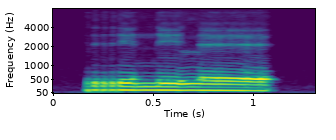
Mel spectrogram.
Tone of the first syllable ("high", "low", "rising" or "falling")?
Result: low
